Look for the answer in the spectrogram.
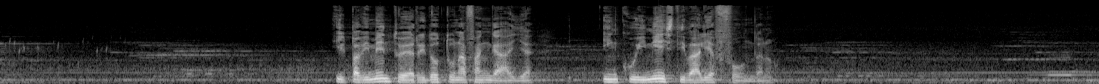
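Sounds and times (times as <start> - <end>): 
water flowing among rocks and broken beams: 0.0 - 1.3
speech: 3.4 - 7.8.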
